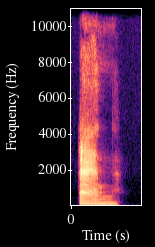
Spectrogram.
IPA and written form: æn (an)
